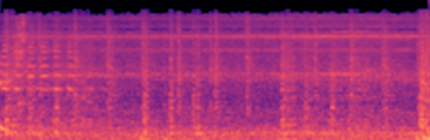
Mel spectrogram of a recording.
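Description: Steady noise of a jet airliner on the ground, a running roar with a faint high whine over it.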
